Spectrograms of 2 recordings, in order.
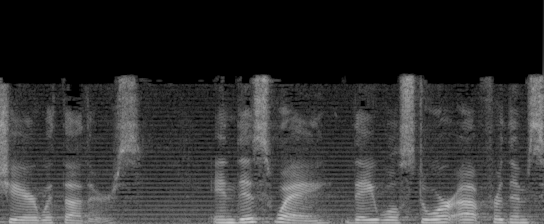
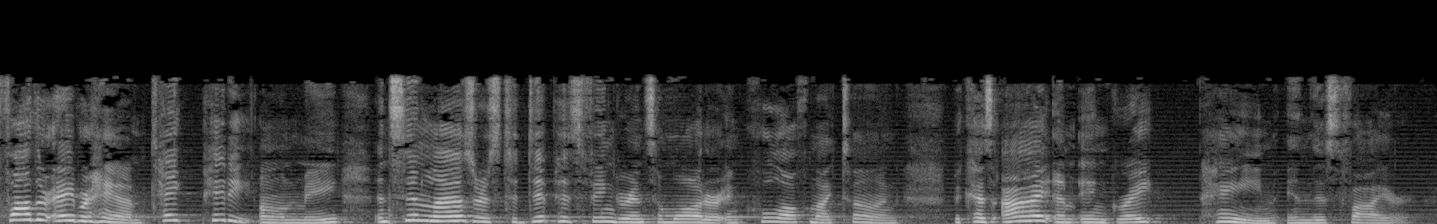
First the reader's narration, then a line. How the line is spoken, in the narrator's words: So he called out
